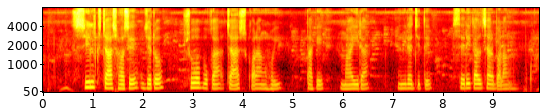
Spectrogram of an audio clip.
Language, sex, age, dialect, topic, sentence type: Bengali, male, 18-24, Rajbangshi, agriculture, statement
